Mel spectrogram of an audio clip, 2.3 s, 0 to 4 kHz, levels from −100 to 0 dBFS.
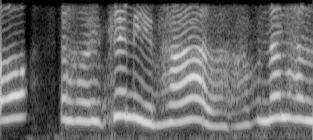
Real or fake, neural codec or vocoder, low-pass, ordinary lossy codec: fake; codec, 16 kHz in and 24 kHz out, 0.4 kbps, LongCat-Audio-Codec, two codebook decoder; 3.6 kHz; none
